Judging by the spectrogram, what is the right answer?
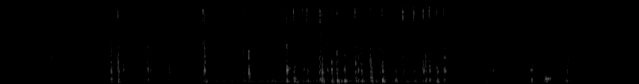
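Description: Faint computer keyboard typing, typing a short command: a few scattered keystrokes, then a quick run of them about three seconds in.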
